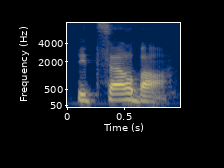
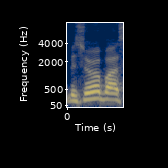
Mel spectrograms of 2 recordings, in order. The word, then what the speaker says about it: Bizerba: how did you make the leap from from beers about and i'm sure i'm pronouncing it wrong uh to um to um um so the exact pronunciation is bitsaba biserva and and bizerba stands it's an interesting story it's actually the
